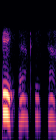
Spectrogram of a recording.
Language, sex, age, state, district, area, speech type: Hindi, female, 45-60, Madhya Pradesh, Balaghat, rural, conversation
